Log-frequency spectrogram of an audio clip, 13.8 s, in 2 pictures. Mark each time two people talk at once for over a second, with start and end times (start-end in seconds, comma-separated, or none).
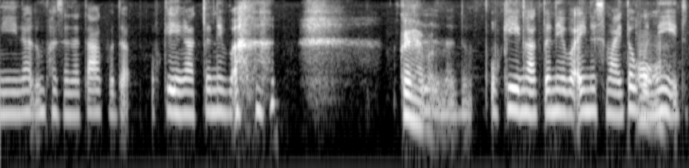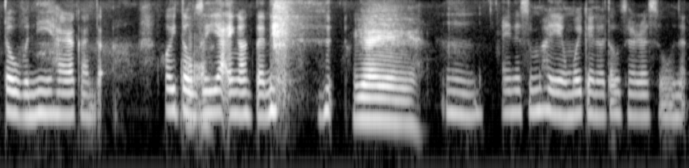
none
